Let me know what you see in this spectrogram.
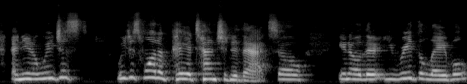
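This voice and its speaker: A woman's voice, somewhat breathy, moves with ordinary pitch variation. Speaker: water quality specialist. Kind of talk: webinar presentation. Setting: video call. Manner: fast.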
